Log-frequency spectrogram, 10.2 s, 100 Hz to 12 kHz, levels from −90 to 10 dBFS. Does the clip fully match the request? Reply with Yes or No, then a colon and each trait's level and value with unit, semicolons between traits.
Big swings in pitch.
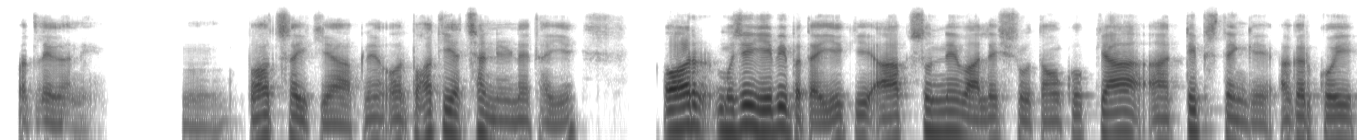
Yes: wide, 5.7 semitones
